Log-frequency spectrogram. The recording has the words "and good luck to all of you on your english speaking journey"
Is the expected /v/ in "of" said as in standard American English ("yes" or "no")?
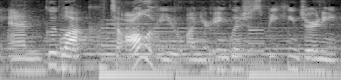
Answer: yes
